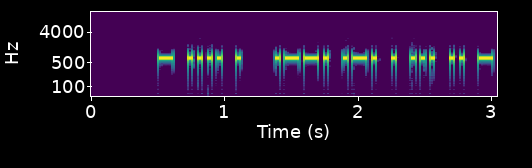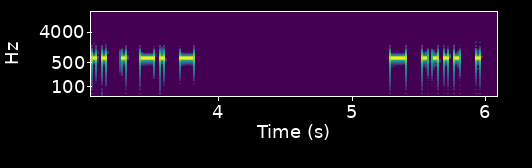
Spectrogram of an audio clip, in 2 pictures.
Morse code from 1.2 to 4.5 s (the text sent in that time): PRESIDENT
